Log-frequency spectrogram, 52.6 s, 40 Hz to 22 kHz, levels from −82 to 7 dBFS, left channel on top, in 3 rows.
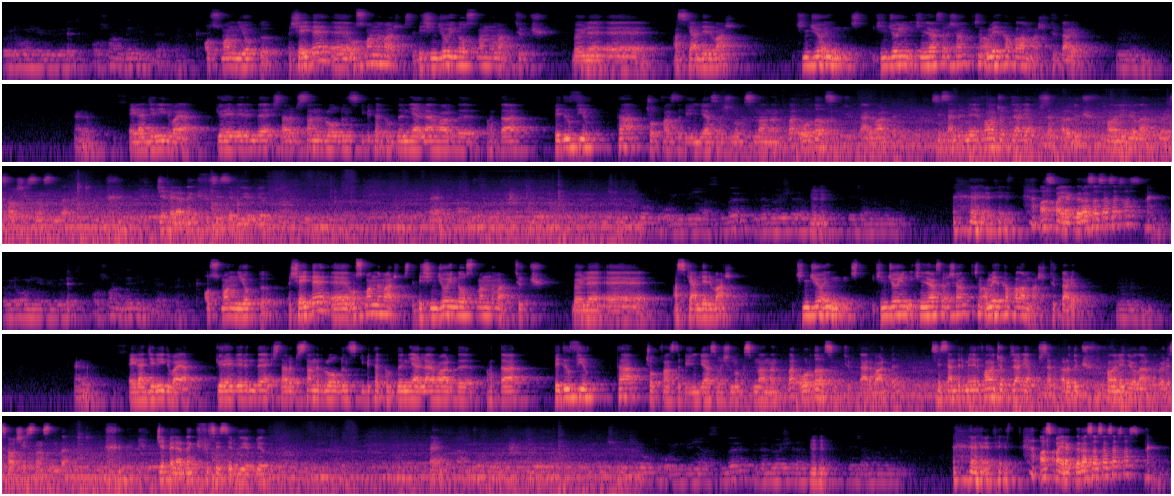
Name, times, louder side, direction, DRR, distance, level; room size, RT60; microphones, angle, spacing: voice 1, 0.0-2.7 8.5-8.8 9.1-9.2 16.7-17.2 18.7-18.9 20.9-21.0 31.5-31.8 39.6-40.3 41.5-43.3 44.0-47.4 47.8-48.5 52.3-52.5, right 1 dB, 5° right, -3 dB, 0.8 m, -39 dB
voice 2, 3.0-4.0 4.3-8.1 8.6-9.6 10.1-10.9 11.9-12.8 13.1-16.1 18.6-18.9 19.5-20.4 20.8-25.3 25.8-26.4 26.8-31.0 31.5-36.1 36.6-39.2 41.5-41.7 47.2-47.4 49.4-52.3, right 2 dB, 45° right, 6 dB, 0.4 m, -25 dB
sound 1, 27.9-44.6, equal, 80° left, 1.1 m, -33 dB
4.4 x 2.4 x 3.8 m, 0.96 s
head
